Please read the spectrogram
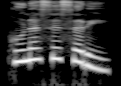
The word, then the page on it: ಹುಣಸೆಸಾರು: huṇase sāru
